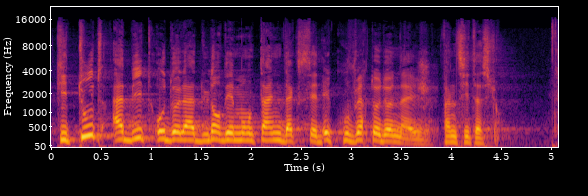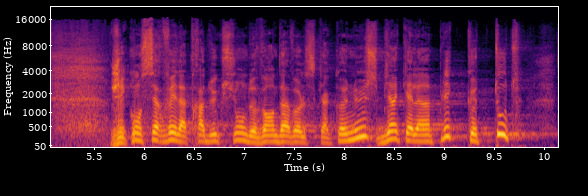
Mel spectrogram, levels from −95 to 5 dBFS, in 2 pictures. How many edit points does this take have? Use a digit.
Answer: 3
